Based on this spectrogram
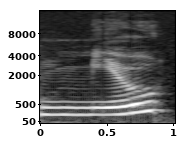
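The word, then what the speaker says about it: miu: word for cat is it just said mew but it's spelled m-i-u or m-i-u-t um m-i-u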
